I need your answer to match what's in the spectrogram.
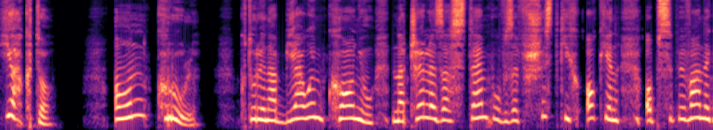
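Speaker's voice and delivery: high-pitched, wounded outrage; sustained high, aggrieved lament; choked-up indignation. A narrator's reading. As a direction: protest like a humiliated boy king near tears. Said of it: "Łzy go dusiły".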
